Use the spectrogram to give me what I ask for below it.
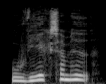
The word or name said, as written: uvirksomhed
